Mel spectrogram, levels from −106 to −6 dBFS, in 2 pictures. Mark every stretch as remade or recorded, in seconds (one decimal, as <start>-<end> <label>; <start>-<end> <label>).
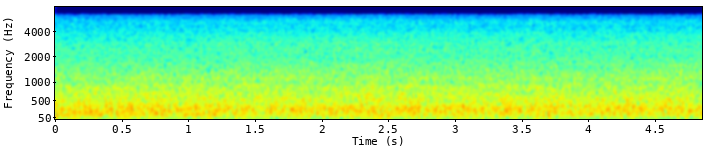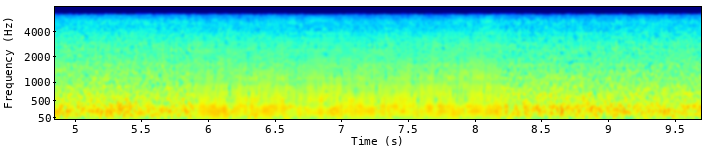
0.0-5.9 recorded; 5.9-8.2 remade; 8.2-9.7 recorded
